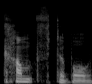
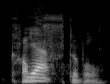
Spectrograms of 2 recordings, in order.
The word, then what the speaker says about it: comfortable: of years uhuh yeah be careful of the pronunciation of comfortable that's sometimes mispronounced as well comfortable comfortable uhhuh yeah well it's funny that now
